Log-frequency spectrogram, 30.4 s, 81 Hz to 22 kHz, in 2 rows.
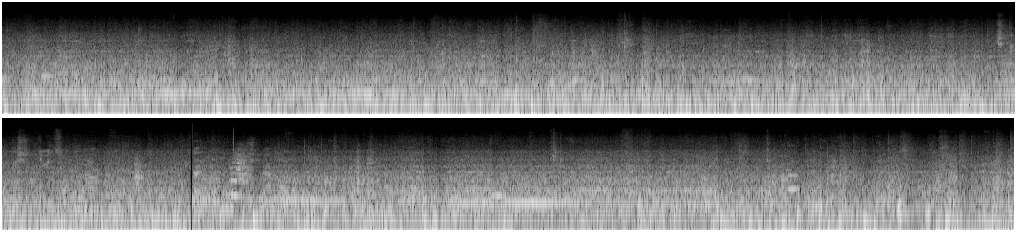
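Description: Cabin running noise of a Pesa Fokstrot (71-414) tram travelling fast on uneven track: a steady rumble of wheels on rail with scattered clicks over the rail joints and a low hum that sits higher in pitch from about halfway through.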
